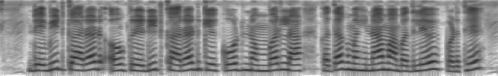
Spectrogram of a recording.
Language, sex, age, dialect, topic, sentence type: Chhattisgarhi, female, 25-30, Eastern, banking, question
